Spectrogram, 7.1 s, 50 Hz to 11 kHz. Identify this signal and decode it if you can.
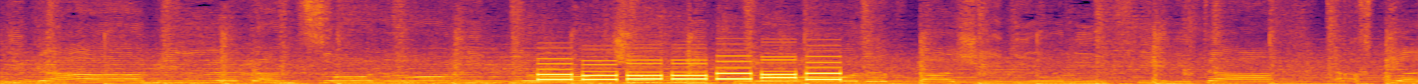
DTMF, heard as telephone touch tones, dialled by machine, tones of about 170 ms. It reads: 2144603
